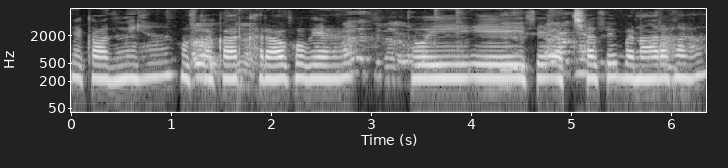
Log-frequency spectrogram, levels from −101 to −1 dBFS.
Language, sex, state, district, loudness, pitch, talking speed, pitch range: Hindi, female, Uttar Pradesh, Jalaun, -16 LUFS, 235 Hz, 170 wpm, 230-240 Hz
